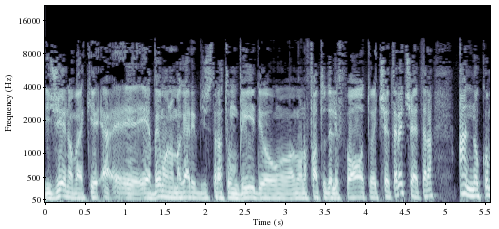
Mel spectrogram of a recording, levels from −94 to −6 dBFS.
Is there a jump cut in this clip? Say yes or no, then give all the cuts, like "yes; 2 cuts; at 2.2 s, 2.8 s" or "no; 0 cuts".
no; 0 cuts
